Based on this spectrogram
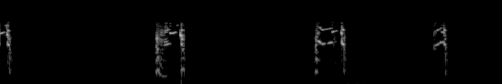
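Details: Peregrine falcon at a Lublin nest holding an egg, 19 March 2022: scattered bursts of grating, chattering notes about every one and a half seconds, some doubled and squealing at the end, otherwise quiet.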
